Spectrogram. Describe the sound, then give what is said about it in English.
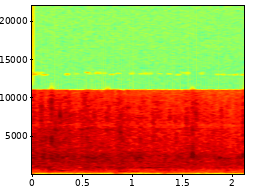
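Congregation clapping hands during a church worship service: a dense, steady patter of many hands, even in loudness across the whole stretch with no breaks or voices standing out. “Clap your hands to the Lord.”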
